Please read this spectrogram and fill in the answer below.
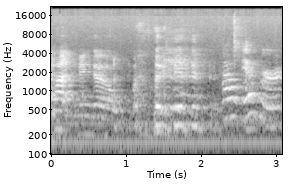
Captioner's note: everyone laughing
